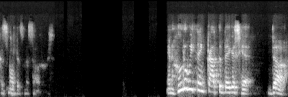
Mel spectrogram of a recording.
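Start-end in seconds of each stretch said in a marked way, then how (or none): none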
